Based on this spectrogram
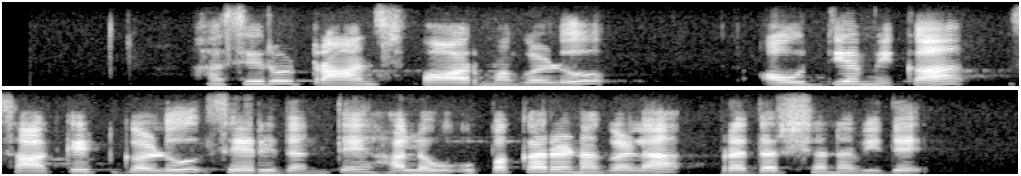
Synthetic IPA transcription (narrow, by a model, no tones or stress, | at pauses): hɐsiɾuʈɾaːnspʰaːɾmɐɡɐɭu | ɐwd̪jɐmikɐ | saːkeʈɡɐɭuse̞ːɾid̪ɐnt̪e̞ɦɐlɐʋuʔupɐkɐɾɐɳɐɡɐɭɐpɾɐd̪ɐɾʃɐnɐʋid̪e̞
